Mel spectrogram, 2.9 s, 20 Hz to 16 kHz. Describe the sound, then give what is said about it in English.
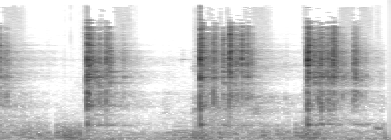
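Three separate bursts of coins, 40 cents in all, clinking and jingling as they drop into a collection kitty, each a bright metallic clatter that rings briefly, spaced about a second apart with no talking. “You put 40 in the kitty.”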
